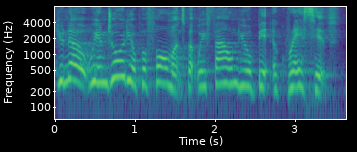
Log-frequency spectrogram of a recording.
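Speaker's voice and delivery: mock-British reproach; London woman. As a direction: imitate a politely disapproving British woman. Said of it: "this woman comes up to me and said".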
